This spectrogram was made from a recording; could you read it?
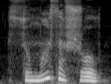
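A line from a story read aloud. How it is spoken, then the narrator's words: Choked hoarse rasp. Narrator (Russian): подавившись воздухом, прохрипела я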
